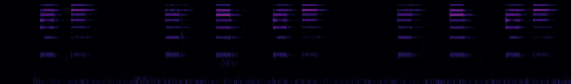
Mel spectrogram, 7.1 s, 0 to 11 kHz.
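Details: MJX Bugs 3 drone left on without transmitter connected, minutes later: short high electronic beeps in pairs or singles every second or so in a quiet room; lost-signal locator warning buzz.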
